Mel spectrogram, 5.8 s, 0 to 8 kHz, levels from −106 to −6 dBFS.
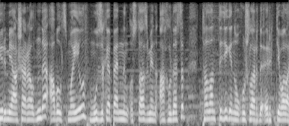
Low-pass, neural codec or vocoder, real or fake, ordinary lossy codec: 7.2 kHz; none; real; none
